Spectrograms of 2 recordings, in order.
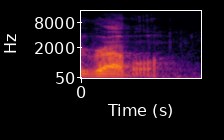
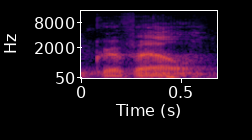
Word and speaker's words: Gravel: chairman I'm sorry thank you okay thank you senator gravel with all due respect let me correct I pronounce ed within my family Gravelle it's a French name thank you huh I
